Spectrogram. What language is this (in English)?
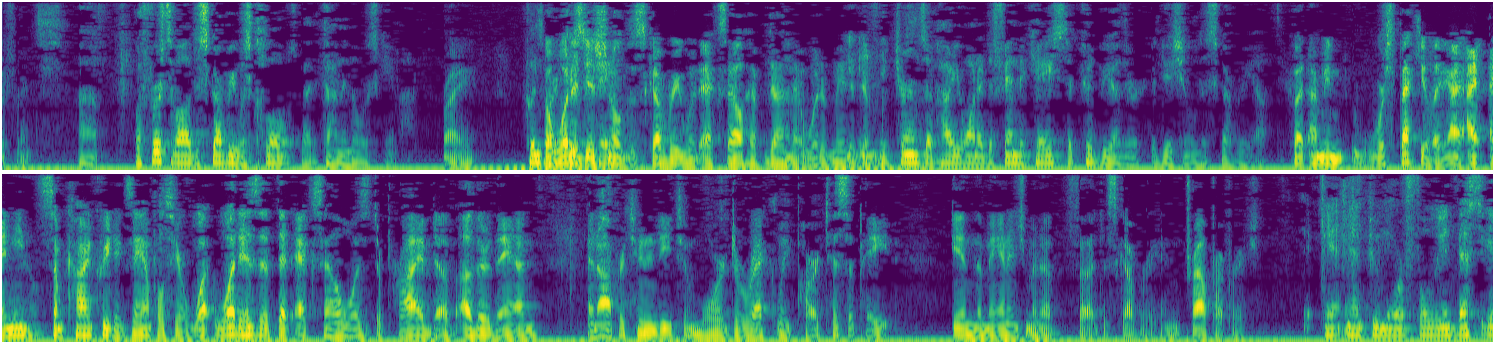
English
